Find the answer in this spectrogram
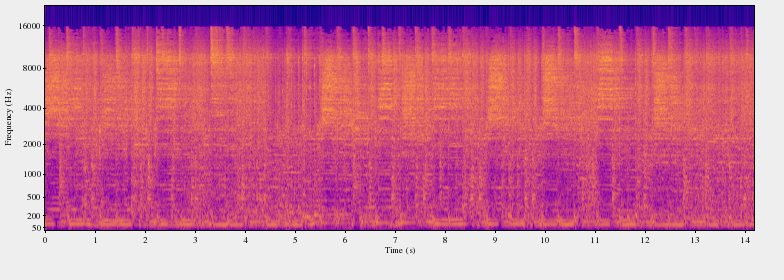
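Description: Live rock band playing an instrumental passage: a full drum kit with bass drum and snare driving steadily under electric guitar and heavy, repeating bass notes.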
